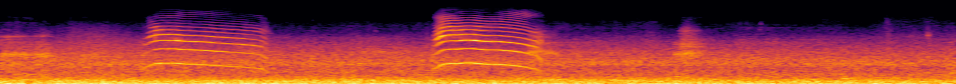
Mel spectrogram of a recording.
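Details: Two high, slightly falling meows two seconds apart from a newly arrived kitten in a kitten cage one morning, with faint distant squeaks afterward over a steady low rumble.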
